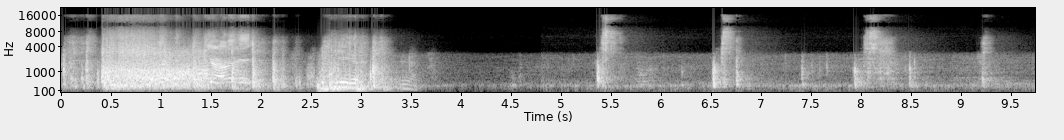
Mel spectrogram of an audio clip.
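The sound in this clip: Gunshots ring out in a Western radio drama gunfight: a voice speaks first, then after a pause several sharp, separate cracks follow at uneven intervals.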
